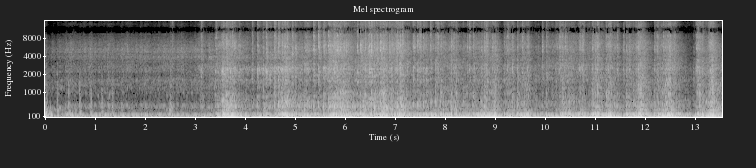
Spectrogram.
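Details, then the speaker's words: 1968 Ford F250 with rebuilt hopped-up 390 V8, long-tube headers and true dual exhaust, 57,000 miles, first start after sitting over 1.5 years: starter churns on a weak battery, then loud, lumpy but even run; normal running, loud exhaust. "she is rowdy that battery's not liking it"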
